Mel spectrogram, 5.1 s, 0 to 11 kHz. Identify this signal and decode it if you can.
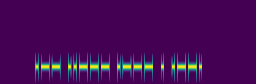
Morse code, heard as a keyed tone, about 26 wpm, 700 Hz. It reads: W2JEP
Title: Speed Racing - USA 1x3 Call Signs 22wpm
